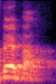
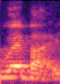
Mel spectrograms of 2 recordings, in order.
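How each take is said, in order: First: "Weber" said with a V sound, vɛba; "Weber" starting with V, like "vay-ber"; "Weber" the German way, V not W; correct German pronunciation. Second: "Weber" said with an English W sound, wɛba; "Weber" starting with a plain W as in "web"; "Weber" read the English way, W not V; wrong pronunciation. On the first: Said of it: "it's pronounced Weber". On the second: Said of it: "it's not pronounced". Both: Shown as a demonstration.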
